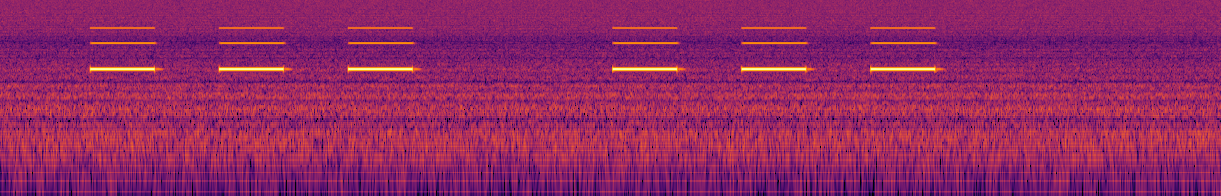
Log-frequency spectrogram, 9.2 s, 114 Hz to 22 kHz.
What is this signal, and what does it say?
Alarm pattern, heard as an alarm's beeps, played twice, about 3450 Hz. Temporal three. Smoke or fire, evacuate.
